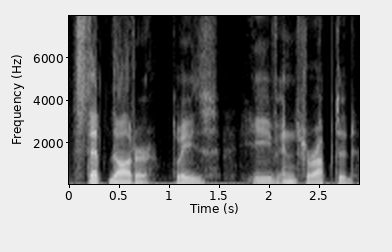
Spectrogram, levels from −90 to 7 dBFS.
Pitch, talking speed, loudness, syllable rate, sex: 100 Hz, 85 wpm, -19 LUFS, 4.9 syllables/s, male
